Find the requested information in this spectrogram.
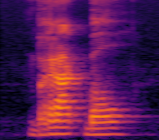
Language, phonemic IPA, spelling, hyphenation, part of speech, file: Dutch, /ˈbraːk.bɑl/, braakbal, braak‧bal, noun, Nl-braakbal.ogg
- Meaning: pellet vomited by a predator, including hairballs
